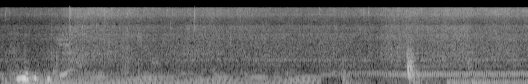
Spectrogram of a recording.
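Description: Chopped red onion and green and red peppers sizzling steadily as they fry in a wok, stirred with a wooden spoon. Two light knocks of the spoon on the pan, one under a second in and one about four seconds in.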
